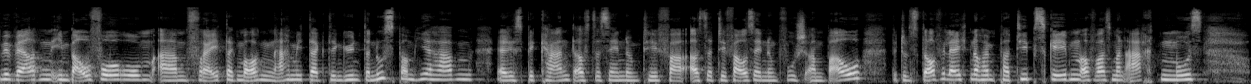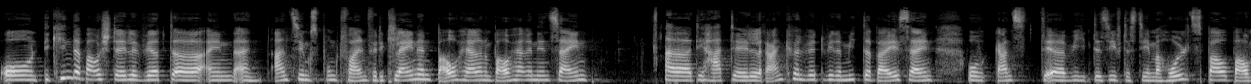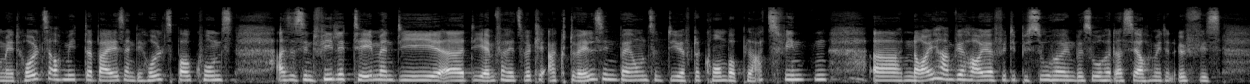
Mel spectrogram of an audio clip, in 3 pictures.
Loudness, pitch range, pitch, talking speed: -18 LUFS, 185-215 Hz, 200 Hz, 185 wpm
